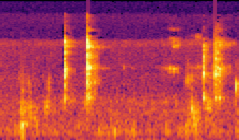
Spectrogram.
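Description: A metal spoon stirring a drink in a glass tumbler, clinking against the glass: a few light clinks, the sharpest two close together just after half a second in.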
